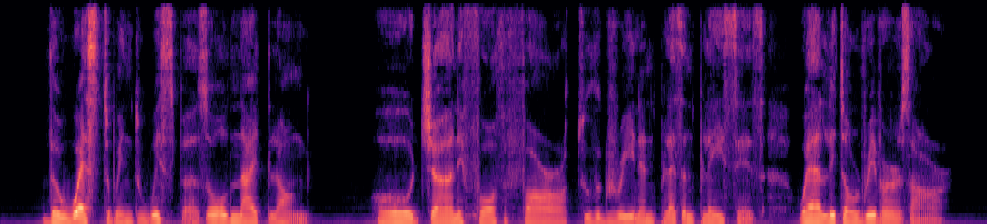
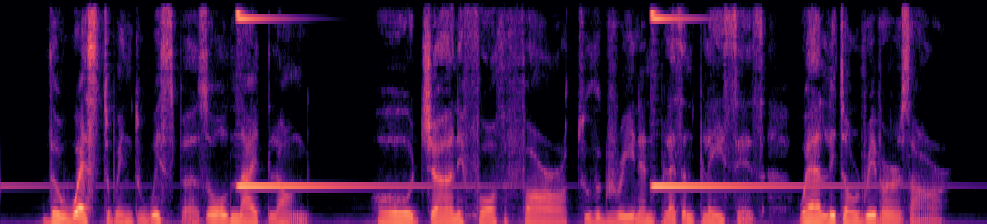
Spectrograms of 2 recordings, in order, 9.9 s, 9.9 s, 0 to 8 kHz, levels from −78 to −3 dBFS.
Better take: first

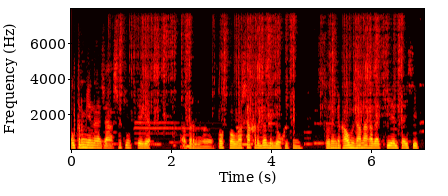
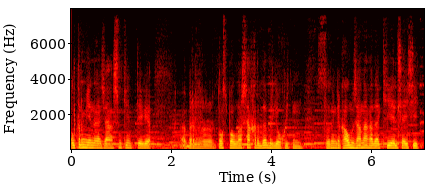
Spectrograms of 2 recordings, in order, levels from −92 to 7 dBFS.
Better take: second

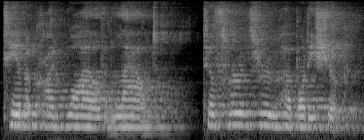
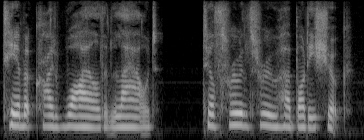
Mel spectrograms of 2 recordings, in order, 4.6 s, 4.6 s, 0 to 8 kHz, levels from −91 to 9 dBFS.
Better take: second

